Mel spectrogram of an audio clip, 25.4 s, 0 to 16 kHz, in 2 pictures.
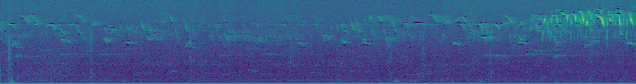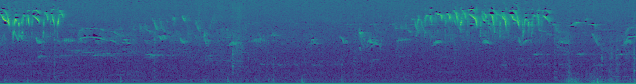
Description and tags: morning-birds short01
Recording taken in November 2011, at a inn in Ilha Grande, Rio de Janeiro, Brazil. Birds singing, recorded from the window of the room where I stayed. Strangely, the bird sounds here are better than the ones I recorded in the forest :P.
bird, birds, brazil, field-recording, ilha-grande, morning, rio-de-janeiro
